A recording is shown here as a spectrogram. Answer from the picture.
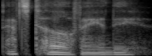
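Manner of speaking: whispered flamboyant Southern sympathy; Keith's whisper. Retold or imitated. Keith whispering sympathy to Andy in a flamboyant Southern voice. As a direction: breathe it like a camp Southern consoler. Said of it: "He kinda sounded like".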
